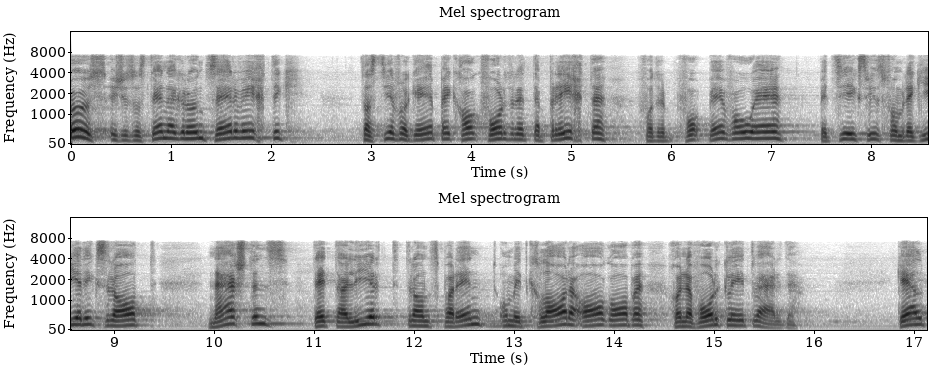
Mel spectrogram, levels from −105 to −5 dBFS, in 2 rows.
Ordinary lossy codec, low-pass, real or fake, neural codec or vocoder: none; 7.2 kHz; real; none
